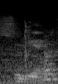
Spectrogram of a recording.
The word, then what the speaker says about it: pseudo: I think the P is silent. It is, it's pseudo.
